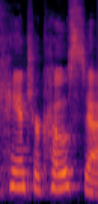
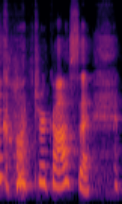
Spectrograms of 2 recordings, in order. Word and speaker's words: Contra Costa: When I was reading this audiobook, it was so obnoxious because I used to live in Contra Costa County, and he called it the weirdest thing, like Cantra Costa. And I was like, what the fuck? It's Contra Costa.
